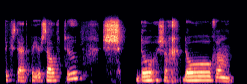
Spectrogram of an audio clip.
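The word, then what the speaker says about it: šaglóǧaŋ: Number 8 is shakdogan, shakdogan, shakdogan, shakdogan. So the S again is SH. Okay, so you could fix that for yourself too. Shakdogan. The N is nasalized.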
